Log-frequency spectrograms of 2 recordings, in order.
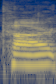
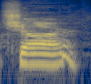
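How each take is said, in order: First: It starts with a k sound, rhyming with far. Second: It starts with a ch sound, rhyming with car. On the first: "not car" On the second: "not char"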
